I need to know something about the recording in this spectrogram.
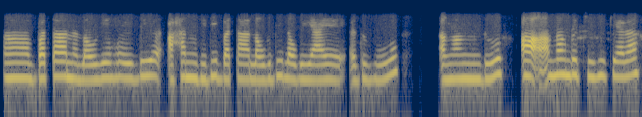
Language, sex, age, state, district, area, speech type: Manipuri, female, 18-30, Manipur, Senapati, rural, conversation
